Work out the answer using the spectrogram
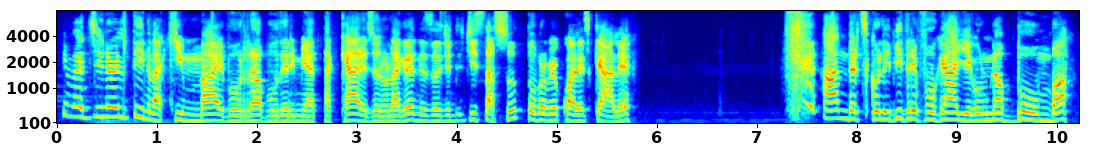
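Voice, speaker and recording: This game streamer, a man in his thirties, has a fairly high, fairly bright voice at normal speed. He gives casual, joking, foul-mouthed live commentary into a close streaming mic in a small indoor room at home.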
